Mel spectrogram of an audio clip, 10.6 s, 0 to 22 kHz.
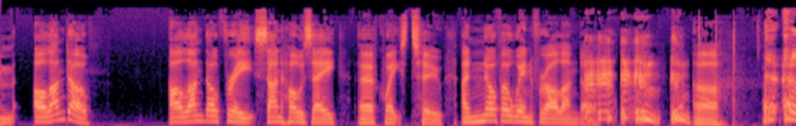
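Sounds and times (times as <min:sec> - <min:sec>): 
speech: 0:00.0 - 0:01.3, 0:02.2 - 0:10.5
person clearing throat: 0:07.8 - 0:09.5, 0:10.1 - 0:10.5.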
